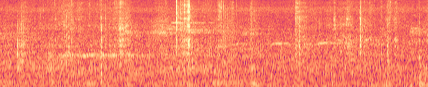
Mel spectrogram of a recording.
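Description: Faint handling sounds of jute yarn being tied in a knot against a cardboard loom: quiet rustling with a few light ticks.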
